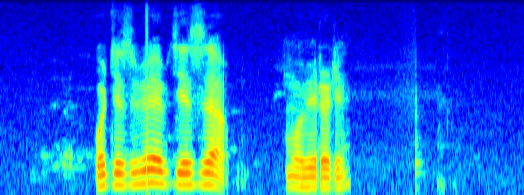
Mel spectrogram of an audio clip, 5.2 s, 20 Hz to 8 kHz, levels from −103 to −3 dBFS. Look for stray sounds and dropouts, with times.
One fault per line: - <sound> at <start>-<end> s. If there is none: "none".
- thud at 3.9-4.3 s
